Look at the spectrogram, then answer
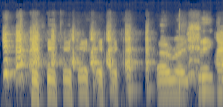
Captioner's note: laughs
